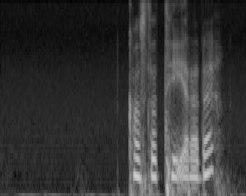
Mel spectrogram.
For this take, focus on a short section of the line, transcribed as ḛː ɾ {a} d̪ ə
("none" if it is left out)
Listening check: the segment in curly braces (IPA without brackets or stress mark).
a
